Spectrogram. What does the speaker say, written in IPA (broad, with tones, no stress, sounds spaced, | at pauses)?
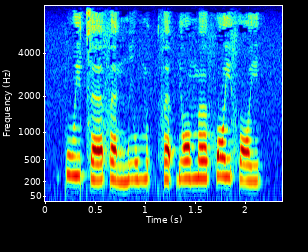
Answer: p uː˥ j t͡s ɛː˨˥ f ɛː˨˩ ŋ m iː˨ w m ɵ˨ t̚ f ɛː˨ p̚ j ɔː˧ m œː˧ f ɔː˥ j f ɔː˨ j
